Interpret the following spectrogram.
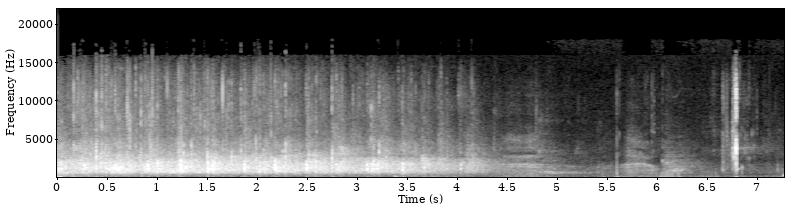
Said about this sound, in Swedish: Tack så mycket lovsångsteamet. Kan vi bara tacka dem med en varm applåd?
